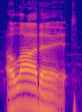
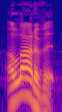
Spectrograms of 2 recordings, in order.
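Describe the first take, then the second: First: 'Of' is a bare schwa before 'it'. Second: 'Of' keeps a v linking into 'it'. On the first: The speaker calls it wrong. "sounds very forced to me. It sounds kind of ugly" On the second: The speaker calls it right. "it's flowing"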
